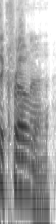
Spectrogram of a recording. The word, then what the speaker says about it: Akroma: It's Acroma. The A is silent.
